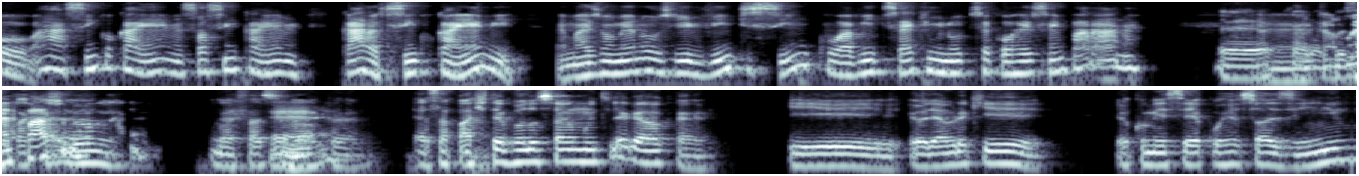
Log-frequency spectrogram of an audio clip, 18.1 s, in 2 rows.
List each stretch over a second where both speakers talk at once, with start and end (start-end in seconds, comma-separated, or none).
8.4-9.7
